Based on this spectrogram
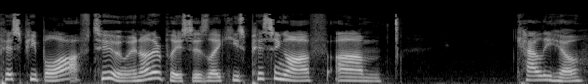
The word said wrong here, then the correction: Caliendo: How do you say it again? – Caliendo. – Caliendo. Officer Caliendo,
